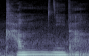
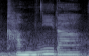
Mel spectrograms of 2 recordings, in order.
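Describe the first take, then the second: The two takes are said the same way.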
